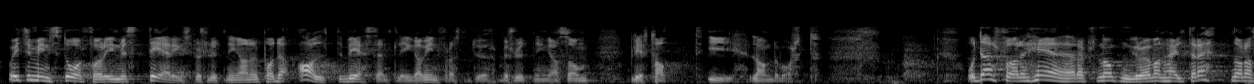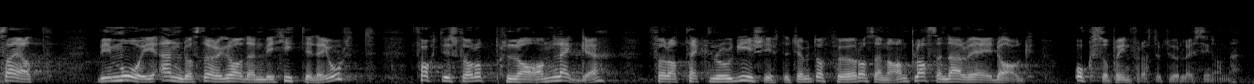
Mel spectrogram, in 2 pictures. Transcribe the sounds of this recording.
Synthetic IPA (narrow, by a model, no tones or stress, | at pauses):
ɔɪçːəmɪnst̪t̪oːɾfɔɾɪnʋɛst̪eːɾɪŋsbəʂɭʉt̪nɪŋɑnəpʰɔd̪ɛʔɑlt̪ʋeːsənt̪lɪɡəɑʋɪnfɾɑ̰st̪ɾʉk̚t̪ʰʉːɾbəʂlʉt̪nɪŋɑ̰sɔmb̥lɪɾt̪ʰɑ̰t̪ | ɪlɑ̰nd̪ə̰ʋɔ̰ɾt̪ | ɔd̪æɾfɔɾɦɛɾɛpɾəsn̩ɑnt̪n̩ɡɾøːʋɑnhæɪlt̪ɾɛt̪ːnɔɾhɑnsæɪəɾɑt̪ʋɪmɔɪʔɛnd̪ɔst̪œɾəɡɾɑːd̪ɛnʋɪhɪt̪ːɪlhɑɾjʊɾt̪ | fɑkt̪ɪskʰlɑːɾəɾɔpʰlɑːnlɛɡːə | fɔɾɑt̪ʰːɛknʊlʊɡiːʂɪft̪əçʰøːmət̪ɛɔføːɾəɔsɛnɑːnpʰlɑsənd̪æɾʋɪæɪd̪ɑ̰ːɡ | ɔksɔpʰɔɪnfɾɑ̰st̪ɾʉkt̪ʰʉ̰ːɾlœ̰ʏsɪ̰ŋɑ̰nə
